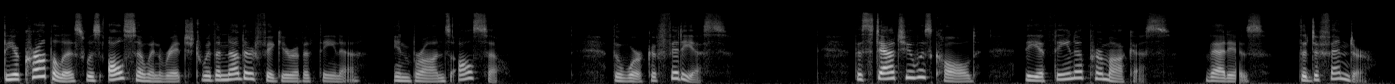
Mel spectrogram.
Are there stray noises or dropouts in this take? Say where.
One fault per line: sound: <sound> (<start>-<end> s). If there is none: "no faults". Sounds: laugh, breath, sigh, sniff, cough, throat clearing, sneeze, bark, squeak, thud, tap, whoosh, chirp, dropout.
sound: dropout (12.4-12.4 s)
